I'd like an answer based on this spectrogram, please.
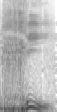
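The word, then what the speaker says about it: ρ: Só que a pronúncia dela vai ficar assim meio parecida com a letra R em português, tá? Ri, ri, ri. E acompanhada de qualquer vogal vai ser Ra, Ré, Ri.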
